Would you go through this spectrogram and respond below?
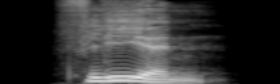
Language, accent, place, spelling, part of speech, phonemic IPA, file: German, Germany, Berlin, fliehen, verb, /ˈfliː.ən/, De-fliehen.ogg
- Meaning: 1. to flee; to escape 2. to fly 3. to diverge 4. to flee from (someone); to avoid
